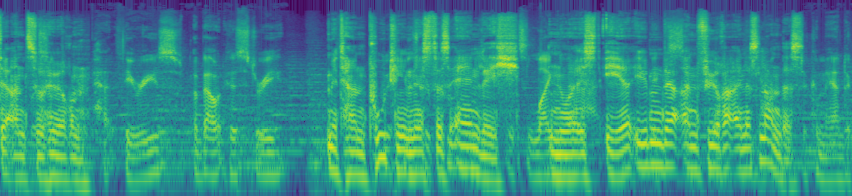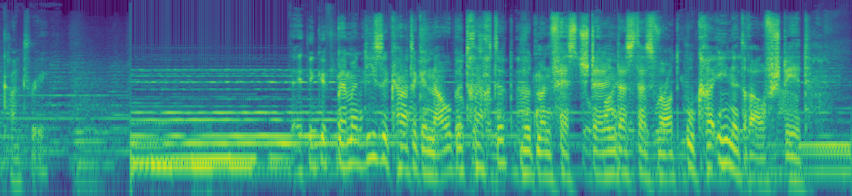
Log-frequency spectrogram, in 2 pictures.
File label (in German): Voiceover Historiker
